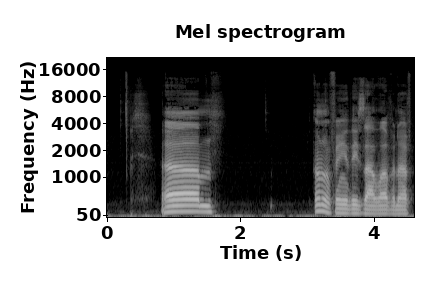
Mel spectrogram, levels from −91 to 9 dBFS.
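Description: Clock drift buffer slips run from 0.19 to 3.65 s in this speech clip: four regular clicks about 1.16 s apart. The likely cause is two devices on independent clocks, off by around 150 ppm, so a buffer drifts until a handful of samples are dropped or repeated.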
